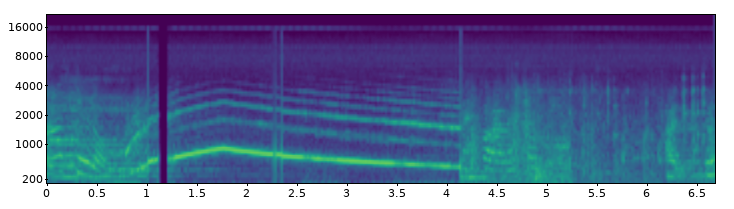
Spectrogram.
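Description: An ambulance siren wails loud and close, a single long rising-then-falling tone, followed by a burst of busier mixed noise.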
